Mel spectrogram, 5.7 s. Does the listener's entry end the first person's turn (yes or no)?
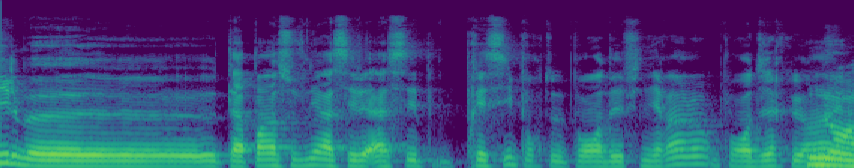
yes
